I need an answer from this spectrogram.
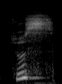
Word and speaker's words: tous: tous acheté un dictionnaire donc ici pour tous s prononce parce que c'est un prenons tous ici ils remplacent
